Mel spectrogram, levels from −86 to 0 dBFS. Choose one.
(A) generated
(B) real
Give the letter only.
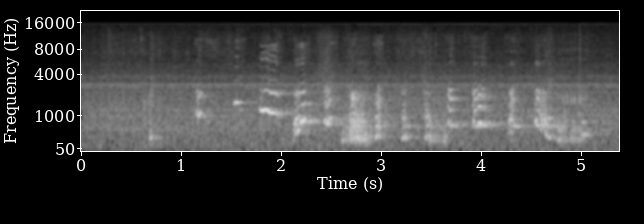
B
